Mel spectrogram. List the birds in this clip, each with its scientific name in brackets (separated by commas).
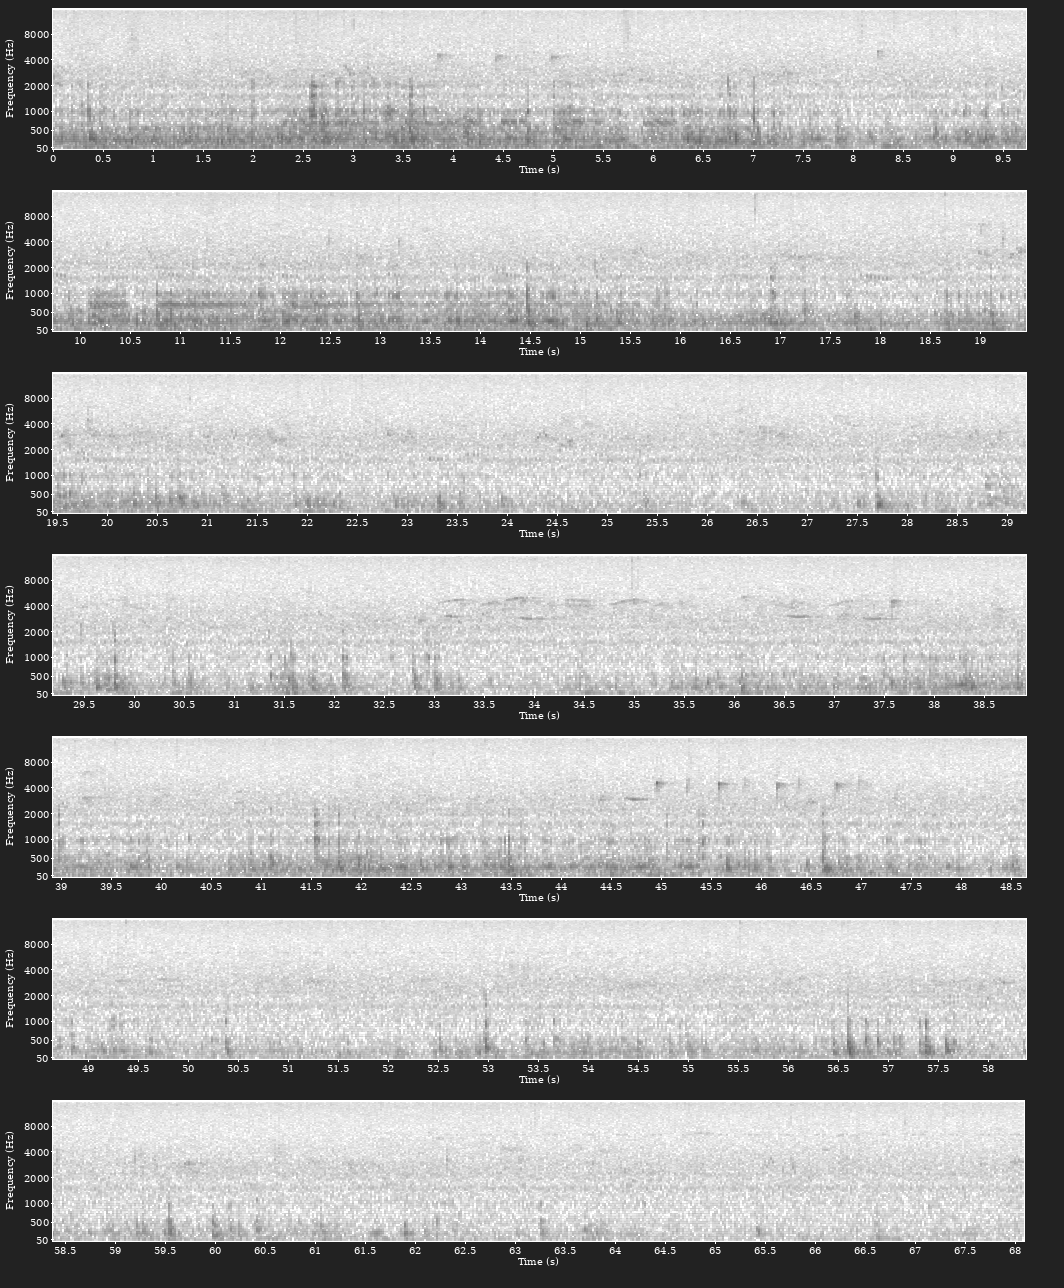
Little Bee-eater (Merops pusillus)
